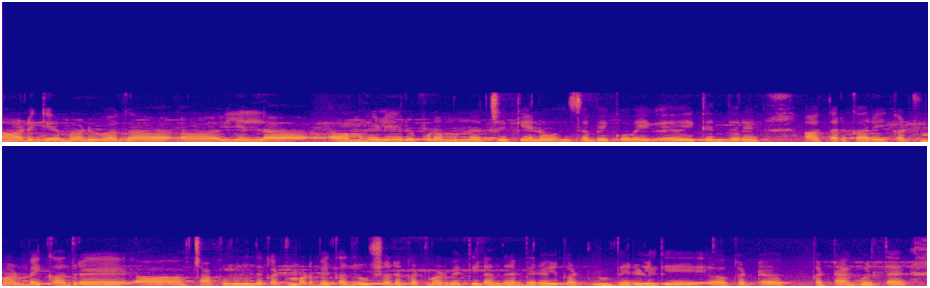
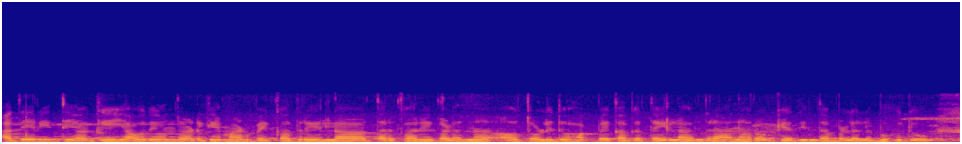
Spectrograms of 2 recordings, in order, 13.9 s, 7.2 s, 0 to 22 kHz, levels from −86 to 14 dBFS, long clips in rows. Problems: constant background noise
